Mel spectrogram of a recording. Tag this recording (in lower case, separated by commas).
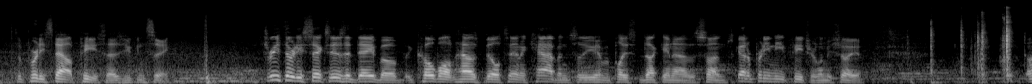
speech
